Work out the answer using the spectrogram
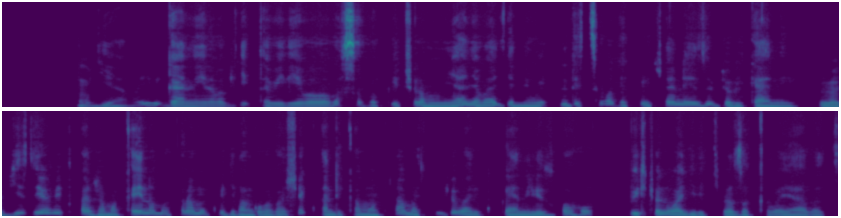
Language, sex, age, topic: Kinyarwanda, female, 25-35, education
